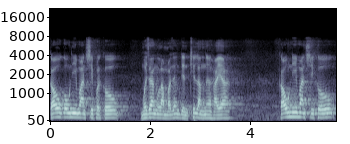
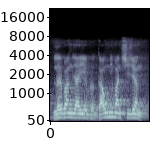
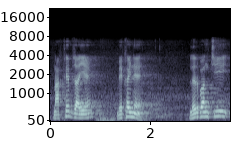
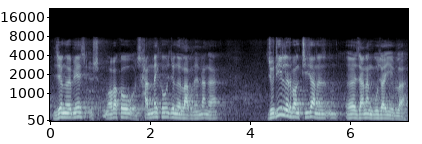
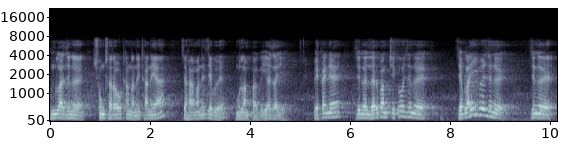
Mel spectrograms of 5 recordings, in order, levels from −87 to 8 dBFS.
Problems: none marked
